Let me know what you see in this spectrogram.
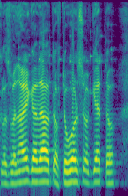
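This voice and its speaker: With music behind him, a man talks in a fairly high pitch. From Poland. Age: 80s+. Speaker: Holocaust survivor. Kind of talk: interview answer.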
